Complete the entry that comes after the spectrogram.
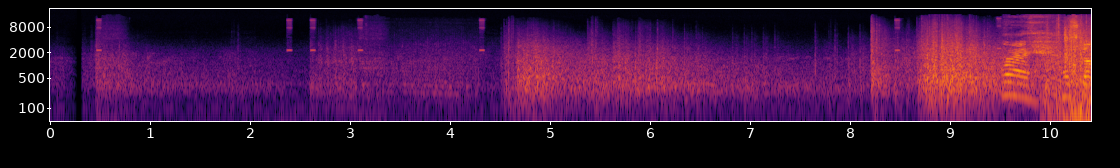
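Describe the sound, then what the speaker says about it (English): Explosions and gunfire in the video game Rainbow Six Siege, with a few sharp bangs followed by heavier rumbling blasts and rattling bursts at moderate loudness, with a person talking over the action. "Ooh, explosions."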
